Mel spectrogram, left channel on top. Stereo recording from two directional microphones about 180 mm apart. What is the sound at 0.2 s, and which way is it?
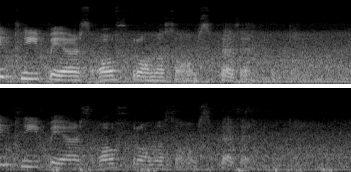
Speech, 55° left (ahead or behind).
